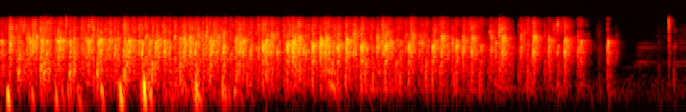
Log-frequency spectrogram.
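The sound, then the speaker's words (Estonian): Audience applause at a public event presenting new social initiatives: dense, loud clapping fills nearly six seconds, then cuts off, leaving a few scattered final claps. “kui mitte, siis aitäh, aplaus Sigridile.”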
